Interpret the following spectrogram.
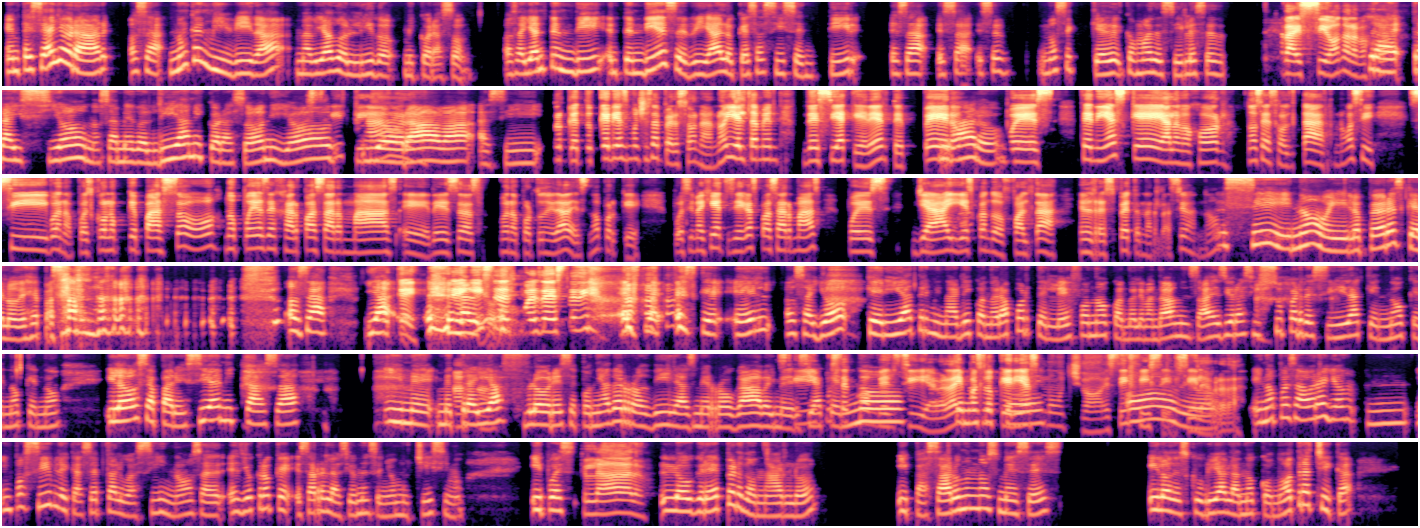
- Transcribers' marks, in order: drawn out: "claro"; tapping; other noise; unintelligible speech; laughing while speaking: "pasar, ¿no?"; laughing while speaking: "ya, en algo, es que es que"; laughing while speaking: "día?"; chuckle; laugh; other background noise; drawn out: "obvio"
- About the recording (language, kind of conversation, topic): Spanish, podcast, ¿Cómo decides soltar una relación que ya no funciona?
